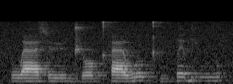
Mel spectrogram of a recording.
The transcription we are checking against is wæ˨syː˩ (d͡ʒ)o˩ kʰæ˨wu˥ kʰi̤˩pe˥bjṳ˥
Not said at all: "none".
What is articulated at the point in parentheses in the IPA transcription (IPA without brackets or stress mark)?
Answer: d͡ʒ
